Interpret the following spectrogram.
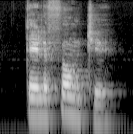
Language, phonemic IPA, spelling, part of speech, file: Dutch, /ˌteləˈfoɲcə/, telefoontje, noun, Nl-telefoontje.ogg
- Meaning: 1. diminutive of telefoon 2. telephone conversation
